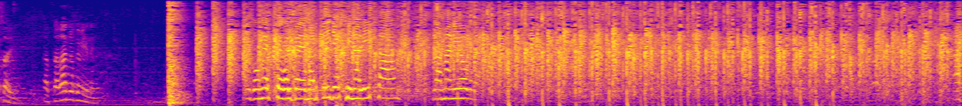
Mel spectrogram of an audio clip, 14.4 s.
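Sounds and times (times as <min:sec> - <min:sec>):
speech: 0:00.0 - 0:01.6, 0:03.8 - 0:07.3
crowd applause: 0:03.0 - 0:14.4.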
